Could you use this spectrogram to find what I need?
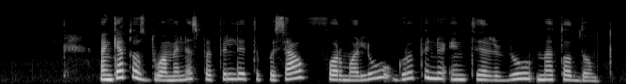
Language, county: Lithuanian, Vilnius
